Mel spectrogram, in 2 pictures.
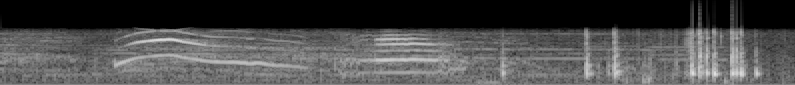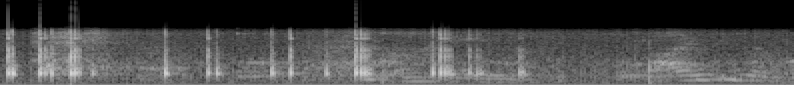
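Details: A Bengal cat mother and kitten in conversation: a clear arched meow and a short chirp open the clip, followed by a stretch of tapping and clicking noises and a faint final call.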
